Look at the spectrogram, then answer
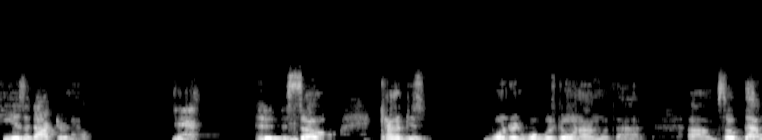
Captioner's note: laughs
